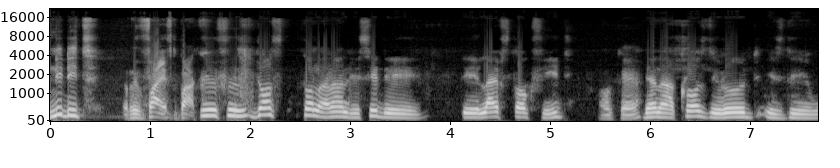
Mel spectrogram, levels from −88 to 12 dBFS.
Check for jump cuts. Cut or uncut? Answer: uncut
